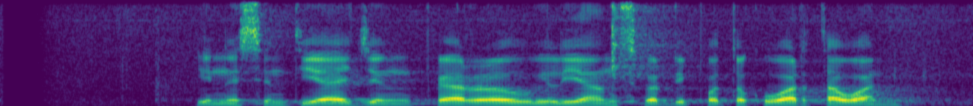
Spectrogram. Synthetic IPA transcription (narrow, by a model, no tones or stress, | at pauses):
ʔinəsint̪iajd͡ʒɨŋpɛɾlwiliamskɨrdipɔt̪ɔkuwart̪awan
